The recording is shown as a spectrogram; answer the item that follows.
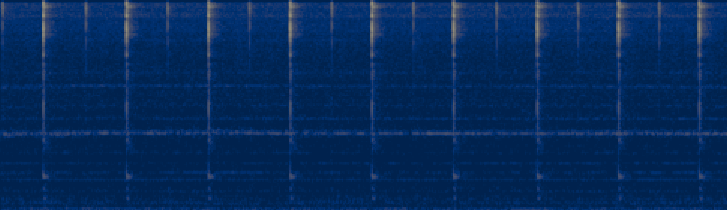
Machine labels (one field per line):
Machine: valve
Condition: abnormal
